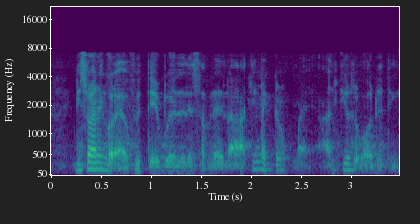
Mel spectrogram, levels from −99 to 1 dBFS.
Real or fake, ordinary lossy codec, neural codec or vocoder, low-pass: fake; none; vocoder, 22.05 kHz, 80 mel bands, HiFi-GAN; 7.2 kHz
